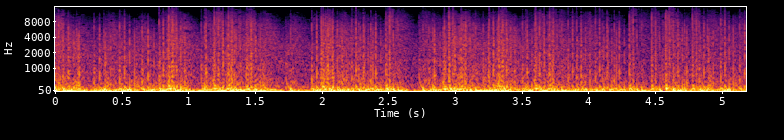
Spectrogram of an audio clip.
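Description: Fireworks display: a loud, dense, unbroken barrage of booms and crackling bursts.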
